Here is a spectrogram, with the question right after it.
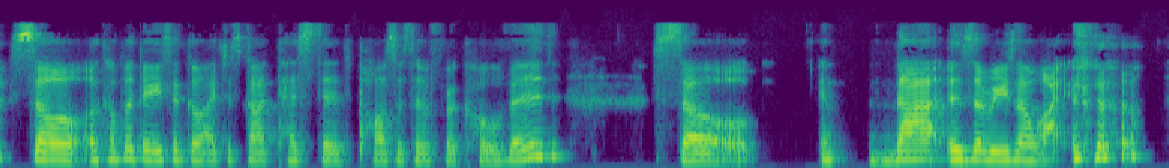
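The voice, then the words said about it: Soft, slightly weak sick voice. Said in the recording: “my voice sounds a little bit weird than normal, a little bit softer than normal ... stuck at home, sick”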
